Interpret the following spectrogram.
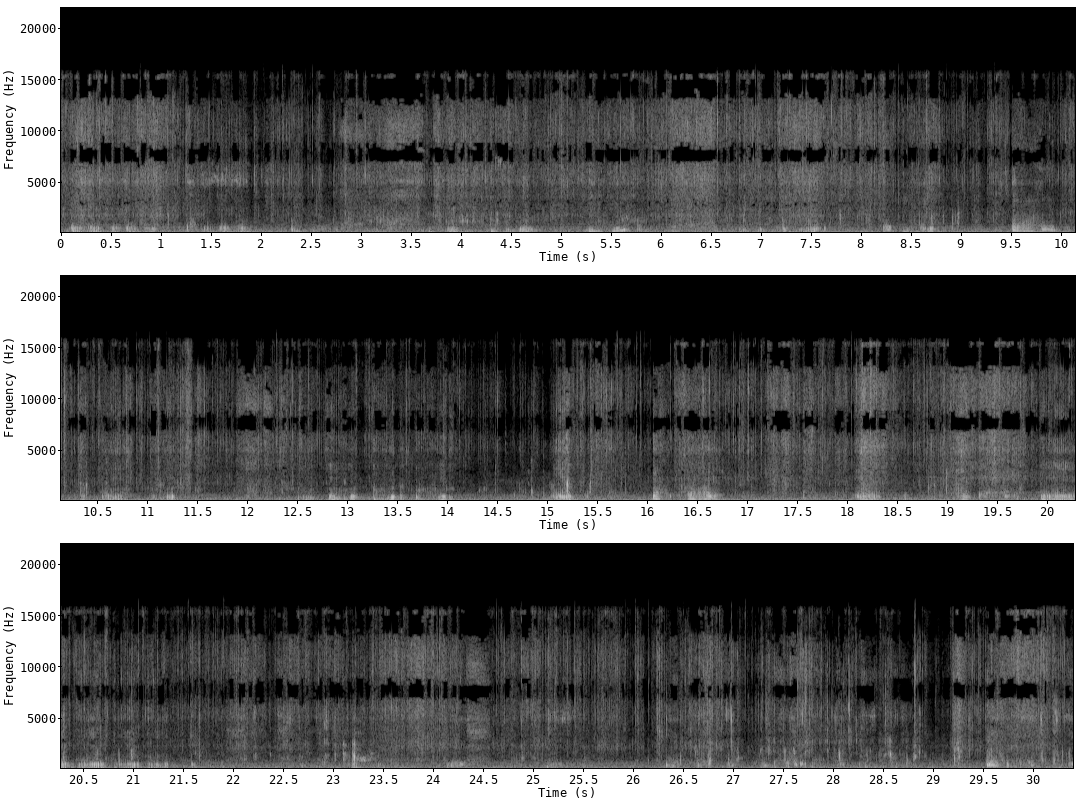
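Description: French bulldog chewing and gnawing on a cooked octopus tentacle, with irregular wet bites and mouth smacks. A steady low hum runs underneath.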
